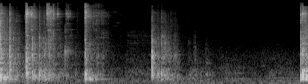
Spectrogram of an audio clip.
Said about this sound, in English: Sorry. Knock something over. I just arranged those.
